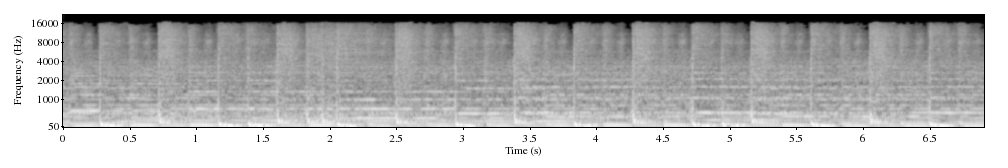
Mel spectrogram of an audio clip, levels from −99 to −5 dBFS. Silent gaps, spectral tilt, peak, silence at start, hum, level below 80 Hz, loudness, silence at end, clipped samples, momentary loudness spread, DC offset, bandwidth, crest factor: none; -4.5 dB/octave; 0 dBFS; 0 s; none; -18 dBFS; -13 LUFS; 0 s; under 0.1%; 2 LU; under 0.1%; 17 kHz; 12 dB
